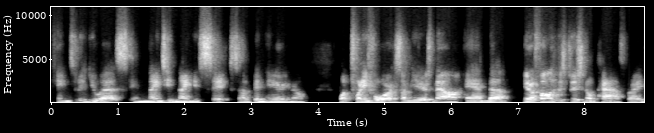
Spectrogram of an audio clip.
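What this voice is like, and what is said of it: Slight Danish accent. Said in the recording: “people may recognize a little bit of an accent. So I was actually born in Denmark”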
